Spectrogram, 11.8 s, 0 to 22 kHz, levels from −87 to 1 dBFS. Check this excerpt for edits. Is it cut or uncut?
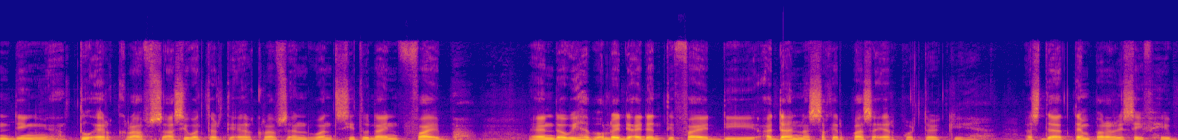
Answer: uncut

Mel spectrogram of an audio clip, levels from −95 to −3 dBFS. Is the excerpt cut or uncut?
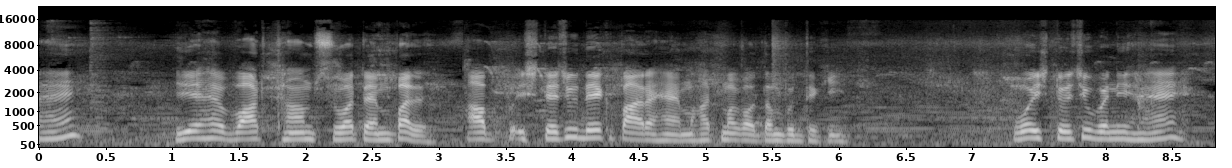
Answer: uncut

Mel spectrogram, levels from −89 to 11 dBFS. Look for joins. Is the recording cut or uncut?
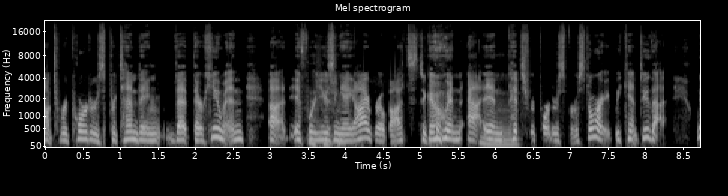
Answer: uncut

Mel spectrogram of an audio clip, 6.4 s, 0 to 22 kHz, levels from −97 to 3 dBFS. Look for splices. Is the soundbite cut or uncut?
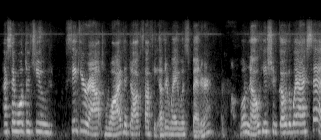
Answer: cut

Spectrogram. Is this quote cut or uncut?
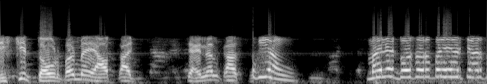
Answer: cut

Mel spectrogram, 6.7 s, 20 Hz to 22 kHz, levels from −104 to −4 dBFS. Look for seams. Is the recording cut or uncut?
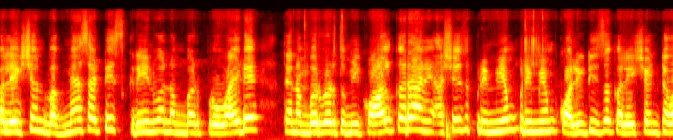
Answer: uncut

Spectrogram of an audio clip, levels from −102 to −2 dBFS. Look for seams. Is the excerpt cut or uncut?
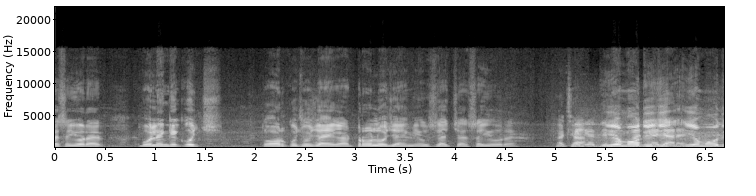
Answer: cut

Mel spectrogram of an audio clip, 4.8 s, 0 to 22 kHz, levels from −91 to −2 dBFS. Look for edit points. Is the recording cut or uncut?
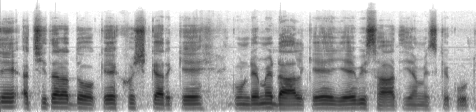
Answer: uncut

